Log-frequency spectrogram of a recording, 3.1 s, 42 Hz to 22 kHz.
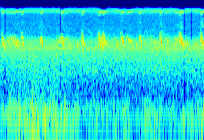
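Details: Nesting ospreys in Hellgate Canyon, Missoula, Montana, on July 13, 2018, when three fish were brought to the nest. Quick high chirps come in a loose, uneven series over a steady low background rumble.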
